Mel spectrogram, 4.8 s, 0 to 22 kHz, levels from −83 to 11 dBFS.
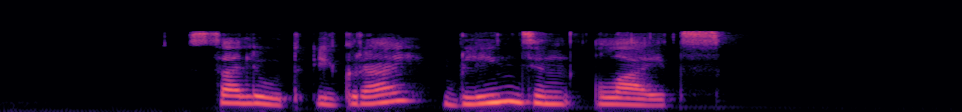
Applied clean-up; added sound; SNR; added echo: neural mask model DeepFilterNet 3.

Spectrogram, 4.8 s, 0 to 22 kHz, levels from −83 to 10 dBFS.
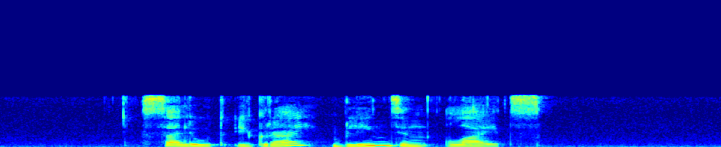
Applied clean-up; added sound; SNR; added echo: none; none; none; none.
